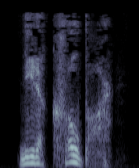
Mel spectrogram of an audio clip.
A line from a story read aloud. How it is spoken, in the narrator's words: Dime muttered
